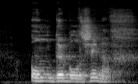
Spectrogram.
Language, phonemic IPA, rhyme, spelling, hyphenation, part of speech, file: Dutch, /ˌɔn.dʏ.bəlˈzɪ.nəx/, -ɪnəx, ondubbelzinnig, on‧dub‧bel‧zin‧nig, adjective, Nl-ondubbelzinnig.ogg
- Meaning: unambiguous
